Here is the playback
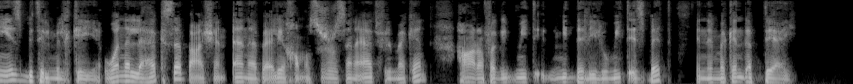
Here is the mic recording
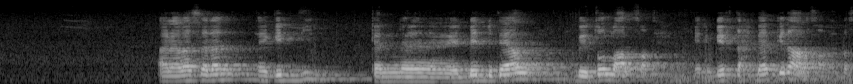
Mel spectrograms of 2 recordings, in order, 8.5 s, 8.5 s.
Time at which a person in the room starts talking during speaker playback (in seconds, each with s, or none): 1.6 s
